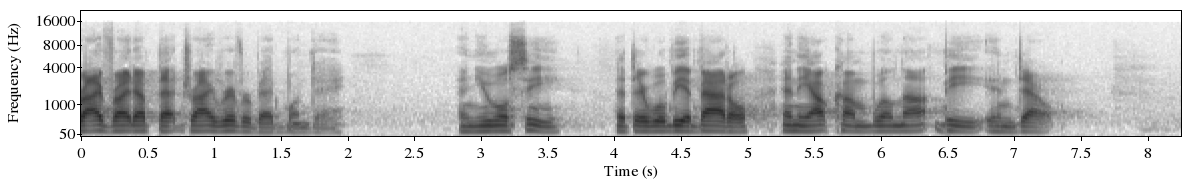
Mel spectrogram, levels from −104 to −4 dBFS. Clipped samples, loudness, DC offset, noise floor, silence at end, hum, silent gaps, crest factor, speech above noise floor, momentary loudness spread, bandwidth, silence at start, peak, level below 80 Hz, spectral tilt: under 0.1%; -31 LUFS; under 0.1%; -72 dBFS; 0.95 s; none; none; 22 dB; 41 dB; 16 LU; 14 kHz; 0 s; -10 dBFS; -86 dBFS; -4.5 dB/octave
